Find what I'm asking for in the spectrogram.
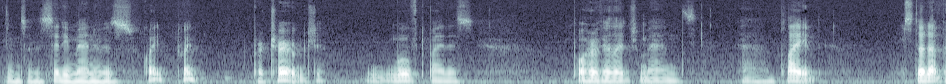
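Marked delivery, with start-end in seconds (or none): none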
